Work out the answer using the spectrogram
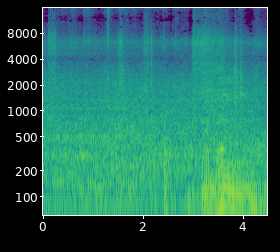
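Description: A car engine idling with a steady low hum. It swells louder for about a second around three seconds in, and a few faint clicks sound over it.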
